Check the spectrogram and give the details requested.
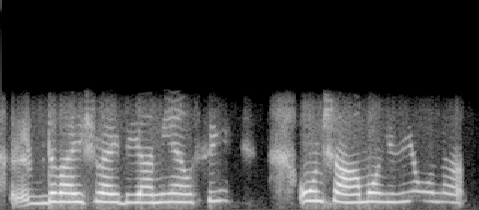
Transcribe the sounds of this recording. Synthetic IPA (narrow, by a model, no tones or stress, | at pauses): ɖəʋaːiːʃʋaːiːd̪iːaːniːɛːʊsiː | ʊːnʃaːmoːiːziːoːn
